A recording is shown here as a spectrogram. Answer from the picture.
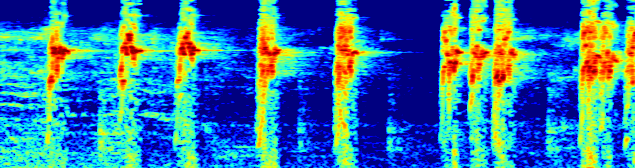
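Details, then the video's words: Nias hill myna, kept bird, singing to prompt silent mynas into song: loud explosive harsh notes repeated about once a second, a brief silence, then a quicker cluster of squawking notes. "HITUNGAN DETIK, JALAK BISU JADI BUNYI"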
